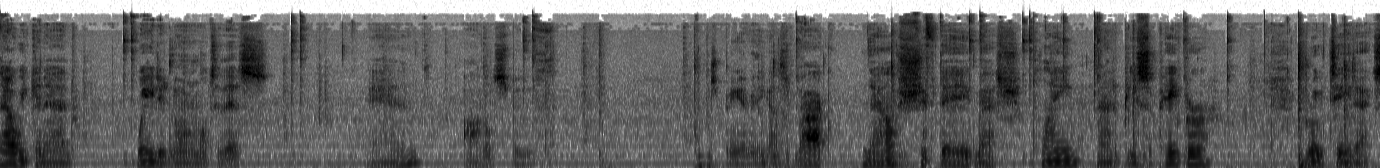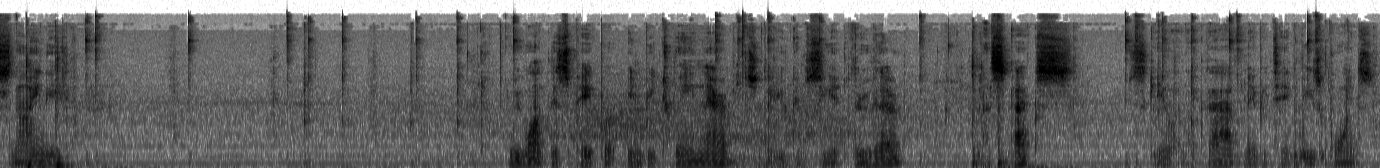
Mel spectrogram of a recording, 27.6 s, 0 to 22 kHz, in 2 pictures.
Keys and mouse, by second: 2.9 drag, 5.2 click, 7.0 /, 7.7 alt+a, 8.0 click, 9.0 shift+a, 10.7 middle click, 11.3 Tab, 11.8-12.3 middle drag, 13.0 r, 13.4 x, 14.0 9, 14.3 0, 14.7 click, 15.7-16.7 drag, 16.9 middle click, 18.0 middle click, 18.9-21.0 drag, 21.2 middle click, 22.0-23.1 middle drag, 23.5 s, 23.8 x, 25.0 click, 25.5 middle click, 26.1 click.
